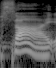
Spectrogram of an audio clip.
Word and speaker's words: psi: And then psi is, ps, it sounds like lips with PS.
